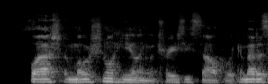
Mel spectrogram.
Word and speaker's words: Southwick: so title mindset slash emotional healing with tracy southwick and that is how you say your last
